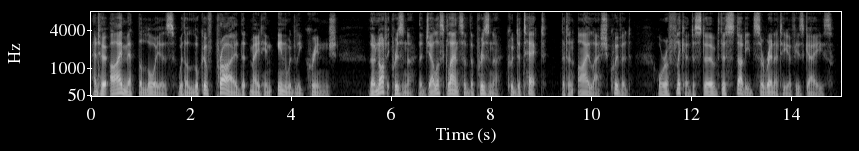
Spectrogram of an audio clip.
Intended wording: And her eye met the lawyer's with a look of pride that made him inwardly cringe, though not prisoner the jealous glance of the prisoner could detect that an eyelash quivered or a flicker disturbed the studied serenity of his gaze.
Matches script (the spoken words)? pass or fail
pass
